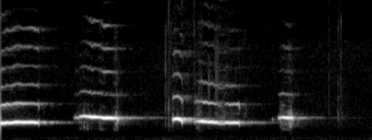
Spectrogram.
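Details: Tame, clever budgerigar whistles long, pure sustained tones in short phrases, the pitch stepping slightly up and down like a simple tune, with quiet gaps between.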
